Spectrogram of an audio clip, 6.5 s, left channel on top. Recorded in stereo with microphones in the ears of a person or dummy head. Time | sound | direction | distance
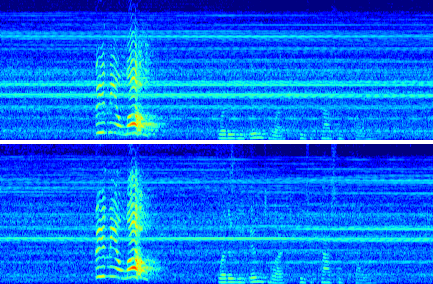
1.4 | a shout | 20° right (ahead or behind) | 1.0 m
3.3 | a woman speaking | 20° right (ahead or behind) | 2.5 m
